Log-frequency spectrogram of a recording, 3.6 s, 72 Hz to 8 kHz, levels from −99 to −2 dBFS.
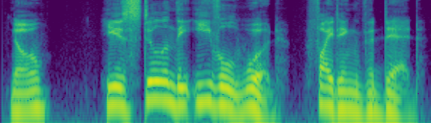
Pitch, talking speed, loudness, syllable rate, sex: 125 Hz, 185 wpm, -17 LUFS, 4.4 syllables/s, male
